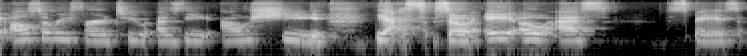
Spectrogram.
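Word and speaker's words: aos sí: referred to as the aoshi yes so aos space s i and then i've heard multiple variations but i've also heard you can pronounce that as the she as well or the aoshi um this whole celtic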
